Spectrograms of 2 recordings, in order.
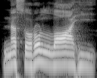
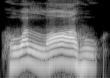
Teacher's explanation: یہاں دیکھیے، لفظ اللہ آ گیا اور اس سے پہلے زبر یعنی فتحہ ہے، تو لفظ اللہ سے پہلے اگر زبر ہو تو لفظ اللہ کے لام کو پر یعنی موٹا پڑھیں گے، جیسے هو اللہ۔ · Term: موٹا لام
